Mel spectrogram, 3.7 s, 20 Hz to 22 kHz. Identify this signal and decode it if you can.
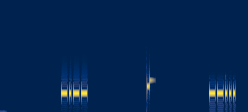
Morse code, heard as a keyed tone, about 39 wpm, 700 Hz. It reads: Y 7
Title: Single Letter-Number Alt 40wpm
